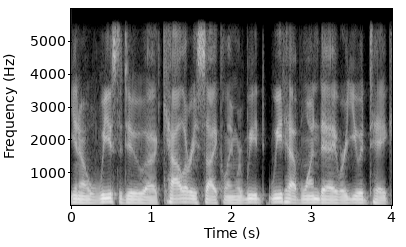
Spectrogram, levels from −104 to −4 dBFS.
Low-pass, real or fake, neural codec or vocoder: 5.4 kHz; real; none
